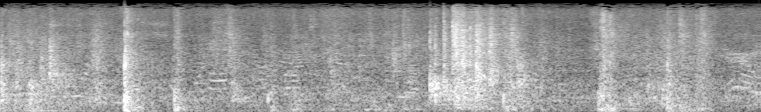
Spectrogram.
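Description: A bowling ball rumbles as it rolls down the lane.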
